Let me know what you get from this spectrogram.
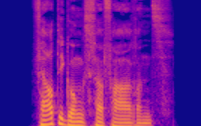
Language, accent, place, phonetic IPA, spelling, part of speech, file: German, Germany, Berlin, [ˈfɛʁtɪɡʊŋsfɛɐ̯ˌfaːʁəns], Fertigungsverfahrens, noun, De-Fertigungsverfahrens.ogg
- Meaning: genitive singular of Fertigungsverfahren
